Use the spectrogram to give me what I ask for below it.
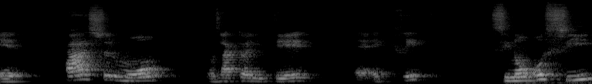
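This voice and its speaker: With audible room echo, a man talks very slowly with lively intonation. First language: not French (speaking French). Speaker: language learning video host. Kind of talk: tutorial. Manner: halting.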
